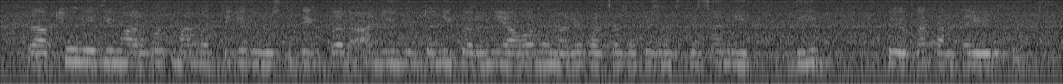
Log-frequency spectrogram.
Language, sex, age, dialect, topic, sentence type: Marathi, female, 18-24, Standard Marathi, banking, question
